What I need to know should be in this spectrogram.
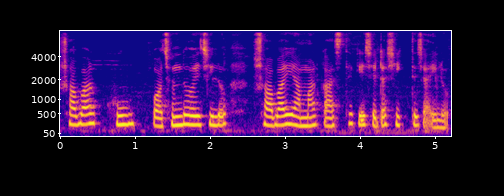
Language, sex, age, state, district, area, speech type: Bengali, female, 18-30, West Bengal, Howrah, urban, spontaneous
